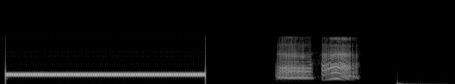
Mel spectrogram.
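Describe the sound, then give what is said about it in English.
A single loud, steady electronic telephone ring tone of a dialed outgoing call lasts about two seconds and cuts off abruptly as voicemail picks up. After a pause, two short bursts of a voice-like sound follow, then a faint click. “Of course, we're going to get the leave a voicemail, right?”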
